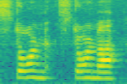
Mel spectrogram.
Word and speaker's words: Storma: Her name is Storma, and she was born during a really bad storm, so that's why she's named that.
